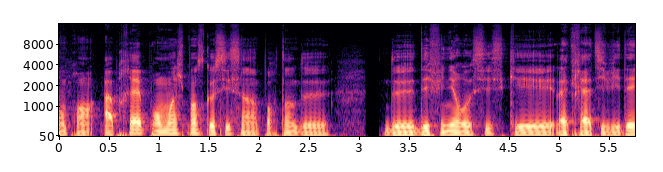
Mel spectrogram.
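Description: A man speaks with a very deep, low pitch, a dark, mellow tone and fairly even intonation against a quiet background. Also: moderate pace. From France, Seine-et-Marne; France. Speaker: photographer; guest. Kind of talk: casual chat; interview answer. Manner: hesitant, many fillers. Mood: calm, reflective. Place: home room. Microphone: studio mic.

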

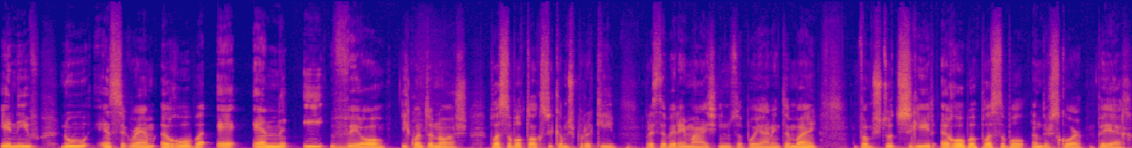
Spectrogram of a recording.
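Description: Against a quiet background, a man with a European Portuguese accent speaks very slowly in a very deep, low voice with a dark, mellow tone. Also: ordinary pitch variation. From Portugal. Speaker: podcast host. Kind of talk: interview. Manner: deliberately clear. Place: studio. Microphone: studio mic.

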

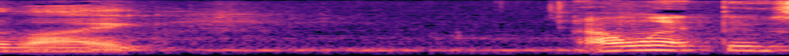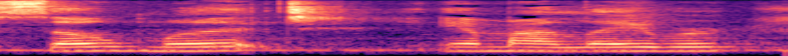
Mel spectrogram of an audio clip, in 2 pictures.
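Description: A woman's fairly even intonation over noticeable background noise. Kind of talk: casual vlog chat. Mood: tender, emotional, reflective. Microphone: phone near.

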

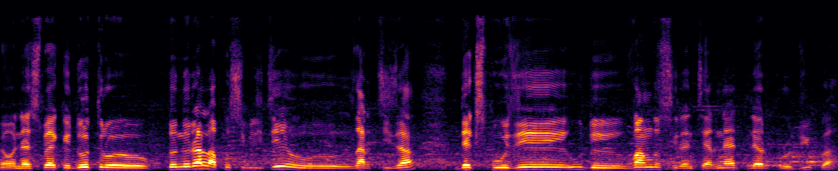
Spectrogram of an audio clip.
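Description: Over faint background noise, the voice has a fairly bright tone, ordinary pitch variation and a fairly slow pace. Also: man, medium pitch for a man.

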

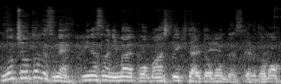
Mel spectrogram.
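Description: A man speaks over noticeable background noise. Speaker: politician at a street rally. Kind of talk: political street speech. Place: street. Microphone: pa.

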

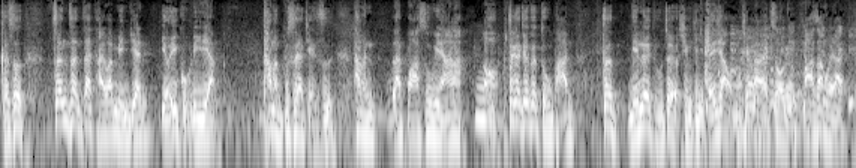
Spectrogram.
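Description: At a fairly quick pace, a man with a fairly low pitch speaks with lively intonation and very even loudness. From Taiwan. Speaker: political talk show host. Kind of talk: political talk show discussion. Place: studio.

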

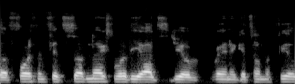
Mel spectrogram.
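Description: Against a quiet background, a man with a dark, mellow tone talks at a very fast pace. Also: dry sound with no echo. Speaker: caller. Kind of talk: casual call-in chat. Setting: voice call over Discord. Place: home room. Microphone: studio mic.

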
